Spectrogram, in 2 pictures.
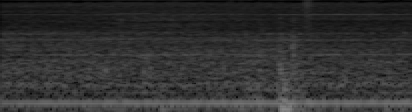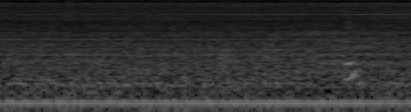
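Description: Battery-powered bazooka bubble gun's electric fan motor whirring steadily as it blows out a stream of bubbles, with a single brief knock about two seconds in.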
